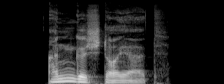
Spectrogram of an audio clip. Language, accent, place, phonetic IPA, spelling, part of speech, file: German, Germany, Berlin, [ˈanɡəˌʃtɔɪ̯ɐt], angesteuert, verb, De-angesteuert.ogg
- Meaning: past participle of ansteuern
